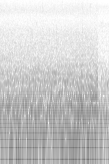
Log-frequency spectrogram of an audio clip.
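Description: Toyota Crown patrol car rolling past at low speed: a steady rush of engine and tyre noise, with wind rumbling on the microphone.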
